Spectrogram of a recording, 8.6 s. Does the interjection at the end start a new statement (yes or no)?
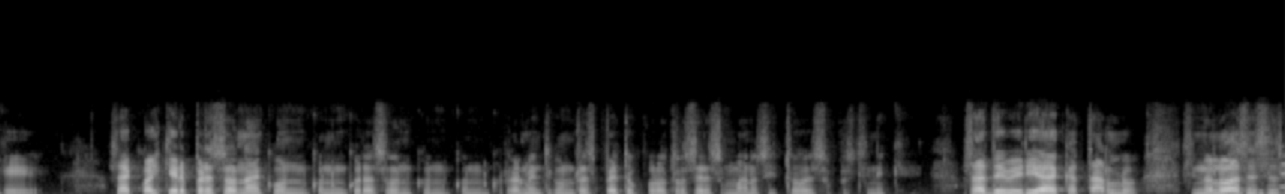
yes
